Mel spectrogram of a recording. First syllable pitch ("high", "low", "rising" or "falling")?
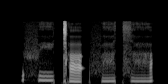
high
